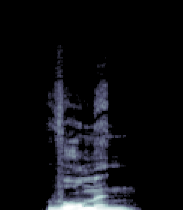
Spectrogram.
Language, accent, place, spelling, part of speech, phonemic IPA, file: German, Germany, Berlin, wurmen, verb, /ˈvʊʁmən/, De-wurmen.ogg
- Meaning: to bother, to rankle (to cause a not necessarily strong but continuous feeling of anger, worry, or regret in someone)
